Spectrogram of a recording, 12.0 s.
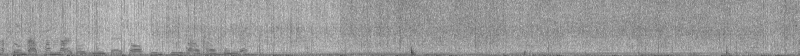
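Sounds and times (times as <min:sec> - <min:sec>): rice sizzling in a pan: 0:00.0 - 0:12.0
spatula stirring food: 0:04.2 - 0:12.0.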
